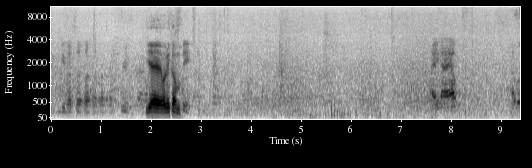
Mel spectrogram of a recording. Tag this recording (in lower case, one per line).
speech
